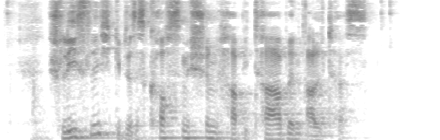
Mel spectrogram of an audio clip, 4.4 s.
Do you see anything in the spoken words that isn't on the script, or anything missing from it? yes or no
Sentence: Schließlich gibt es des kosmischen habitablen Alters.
no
